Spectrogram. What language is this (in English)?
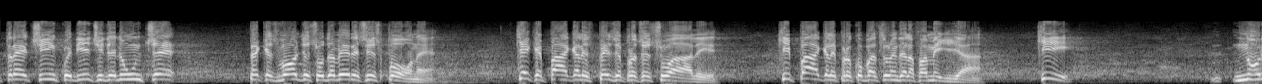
Italian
